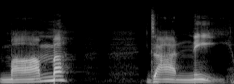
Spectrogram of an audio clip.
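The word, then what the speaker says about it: Mamdani: So the M is first. Mam Dani with an N.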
